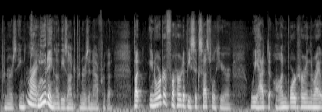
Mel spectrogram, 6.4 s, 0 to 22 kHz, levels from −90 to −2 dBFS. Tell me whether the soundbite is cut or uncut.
uncut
